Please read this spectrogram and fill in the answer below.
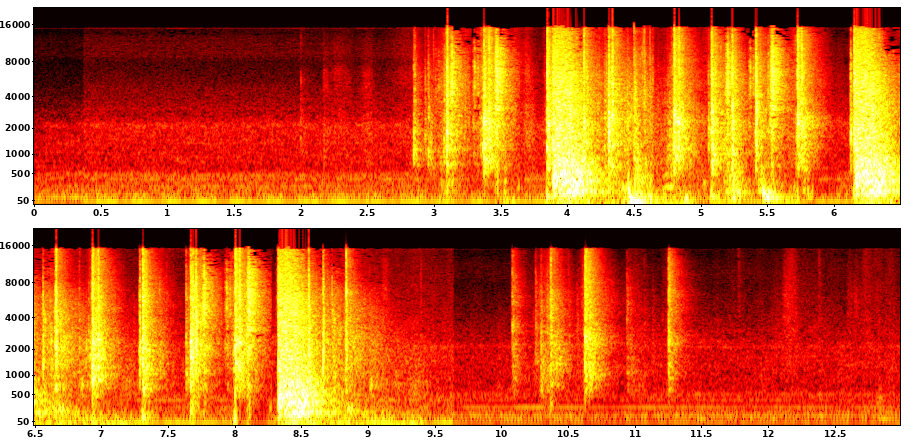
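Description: Gunshot sound effects for a film shootout. Rapid shots begin about three seconds in, with three louder, deeper blasts among them. The firing tails off into a few single shots near the end.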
